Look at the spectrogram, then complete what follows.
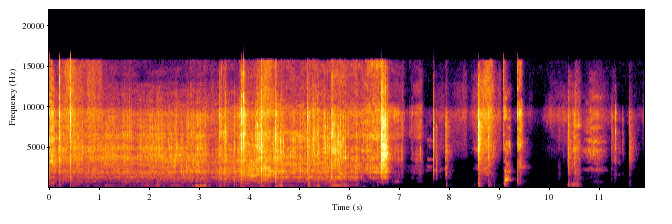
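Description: Model train's small electric motor running along the track with a steady whirr and many small clicks, ending with a sharp click about seven seconds in. A few scattered clicks and knocks follow.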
